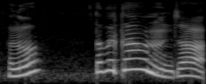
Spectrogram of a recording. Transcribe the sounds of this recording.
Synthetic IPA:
ɦʌlo | t̪ʌpaĩkãɦunɦunt͡sʰʌ

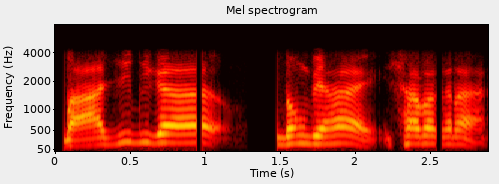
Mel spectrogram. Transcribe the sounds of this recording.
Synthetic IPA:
bazibiɡa | d̪ɔŋbijaɦajisabaɡana

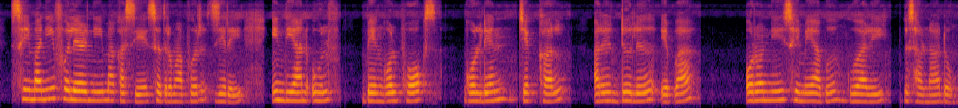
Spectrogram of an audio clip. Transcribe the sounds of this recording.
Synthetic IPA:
sɯjmanipʰɯleɾnimakʰasesɯdɾɯmapʰɯɾzeɾɯjindijanulpʰ | beŋɡɔlpʰɔks | ɡɔldend͡ʒekʰːal | aɾɯdɯlɯeba | ɔɾɔnːisɯjmejabɯɡuaɾɯjɡɯsaɾnadɔŋ

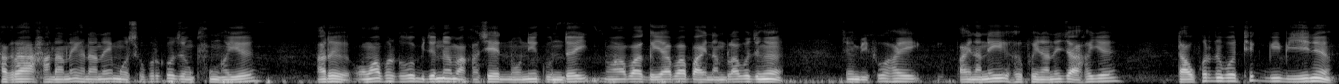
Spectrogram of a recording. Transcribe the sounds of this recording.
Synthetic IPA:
haɡɾahananɯjhɯnanɯjmɯsɔpʰɯɾkʰɯwzɯŋpʰuŋɦɯjɯ | aɾɯɔmapʰɯɾkʰɯbidɯnɯmakʰasenɔniɡundɯjnɔŋabaɡɯjababajnanblabɯzɯŋɯz̥ɯŋbikʰɯwɦajb̥ajnanɯjɦɯpʰɯjnanɯjzaɦɯjɯ | d̥awpʰɯɾnɯbɯtʰik̚bibizinɯ

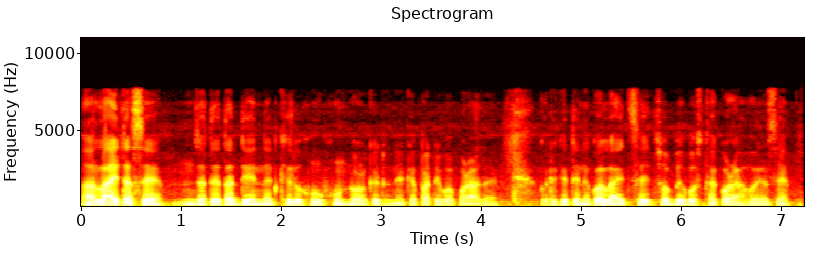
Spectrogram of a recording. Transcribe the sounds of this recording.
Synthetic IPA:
lajtasɛzatɛtadenːɛtkʰelʊxubxundɔɹɔkɛdʱunijakɛpatibɔpaɹazajɡ̥o̰tikɛtɛ̰nɛkualajtsajtsɔbːjɔbɔstʰakɔɹaɦojasɛ̰

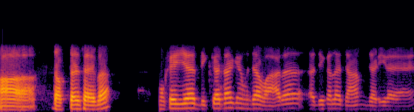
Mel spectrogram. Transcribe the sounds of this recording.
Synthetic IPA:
ɦãː | ɖɔːk̚ʈəɾsaːɦiba | mũːkʰeɪjəd̪ɪkːət̪akemʊ̃ɦɪ̃ɲd͡ʑaʋaːɾɐʄʱikələd͡ʑaːmd͡ʒɐɽiɾɐɦjaːɦeː

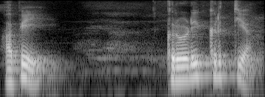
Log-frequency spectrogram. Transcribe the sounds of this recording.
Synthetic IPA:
api | kɾoɽikɾɪt̪ja̰

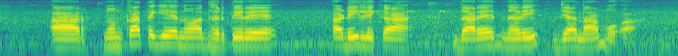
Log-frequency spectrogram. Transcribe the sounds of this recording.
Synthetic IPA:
aɾnɔnkat̪ɛɡɛnɔwad̪ʱəɾt̪iɾɛ | əɖilikad̪aɾɛnəɽid͡ʒanamɔʔa

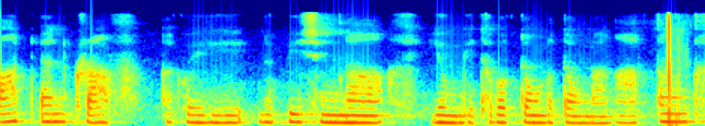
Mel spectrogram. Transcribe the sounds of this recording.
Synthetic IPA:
aɾtʰenkɾapt | ɐkʰojɡinupisiŋnɐjumɡitʰɐbɐk̚tɐwnɐtɐwnɐŋak̚tɐŋ

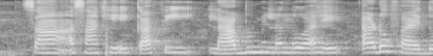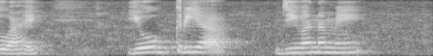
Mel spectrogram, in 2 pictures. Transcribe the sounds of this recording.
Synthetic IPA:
sãɐ̰sãkʰeːkaːfilaːbʱmɪlə̃nd̪oaːɦeaːɖofaːɪd̪oaːɦeː | joːɡkɾija | d͡ʑiːʋənmẽ

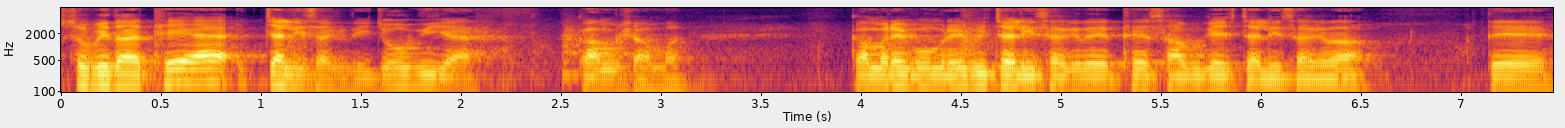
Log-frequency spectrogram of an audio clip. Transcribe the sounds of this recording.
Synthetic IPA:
sʊbid̪aːɪt̪ʰːeːɛːt͡ʃəliːsəkd̪iːd͡ʒoːbiːɛː | kəmʃəmə | kəmɾeːɡʊmɾeːbiːt͡ʃəliːsəkd̪eːɪt̪ʰːeːsəbɡet͡ʃt͡ʃəliːsəkd̪aː | t̪eː

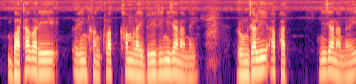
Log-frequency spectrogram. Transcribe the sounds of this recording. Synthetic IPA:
batʰaβaɾe | ɾiŋkʰaŋkʰlap̚kʰamlajbɾeɾinizananɯj | ɾɔŋzaliapʰat̚ | nizananɯj

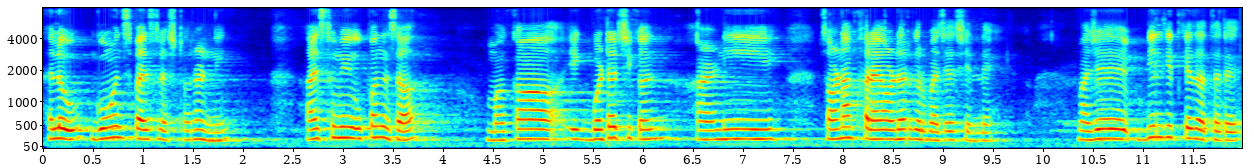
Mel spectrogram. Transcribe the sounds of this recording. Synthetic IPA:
heloɡoənspajsɾesʈɔɾəɳni | ad͡zt̪um̤iupənəsa | məkãek̚bəʈəɾt͡ɕikənaɽ̃i | t͡sɔɽ̃akfɾajɔɾɖəɾkəɾpad͡ʑeɕelːẽ | m̤ad͡ʑʱebilkit̪ked͡zat̪ət̪e

